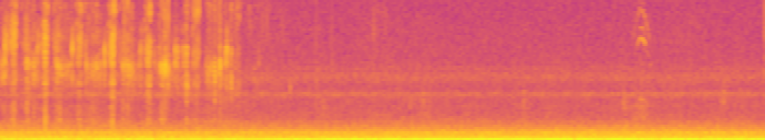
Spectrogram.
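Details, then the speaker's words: Dell laptop after replacing the CMOS battery to cure a continuous beep at power-on: fully powered on with only a soft steady fan hum and no beeps; normal power-on after repair. "तो देखिए दोस्तों system पूरा on हो चुका है और इसमें से कोई बीप की साउंड नहीं आ रही है"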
